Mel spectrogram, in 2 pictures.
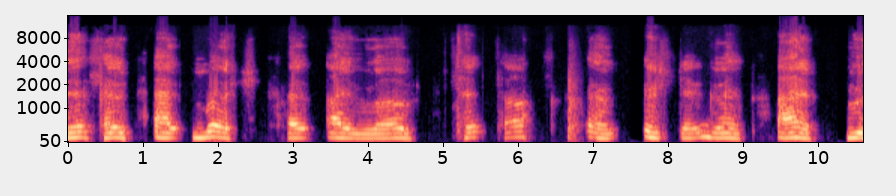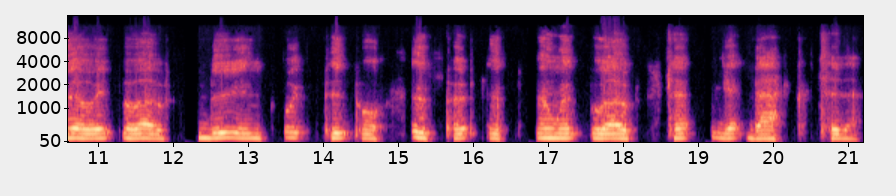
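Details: Dysarthria in a man with cerebral palsy, speaking in a podcast conversation about living with CP.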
